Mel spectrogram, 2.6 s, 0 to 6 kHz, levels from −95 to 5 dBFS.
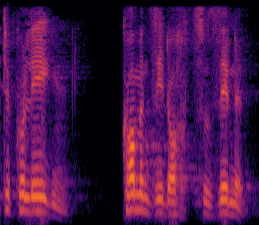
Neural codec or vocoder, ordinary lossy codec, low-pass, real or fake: none; AAC, 32 kbps; 5.4 kHz; real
